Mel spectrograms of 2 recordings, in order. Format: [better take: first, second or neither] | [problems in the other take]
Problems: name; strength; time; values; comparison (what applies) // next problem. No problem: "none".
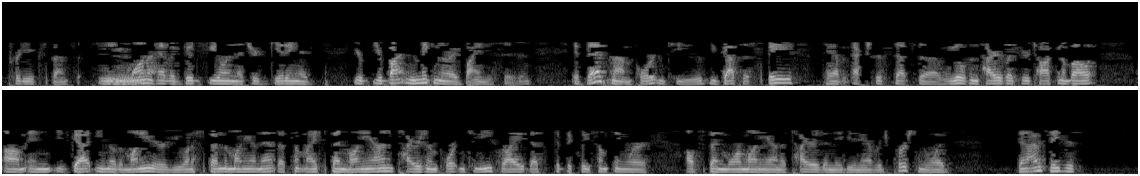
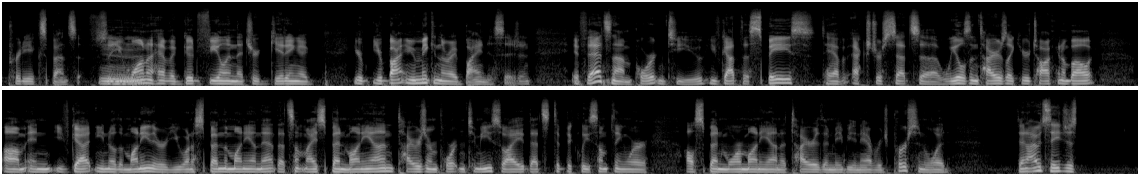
second | garbled, watery; badly; nothing above 3 kHz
